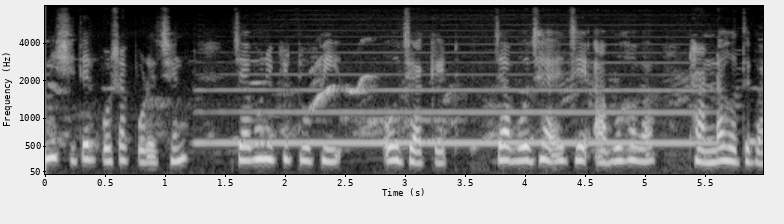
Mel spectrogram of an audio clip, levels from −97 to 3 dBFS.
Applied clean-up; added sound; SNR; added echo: none; Wind instrument, woodwind instrument; 10 dB; none.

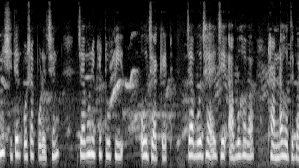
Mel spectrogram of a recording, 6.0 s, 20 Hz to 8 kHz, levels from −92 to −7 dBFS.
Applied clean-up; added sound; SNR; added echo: none; none; none; none.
